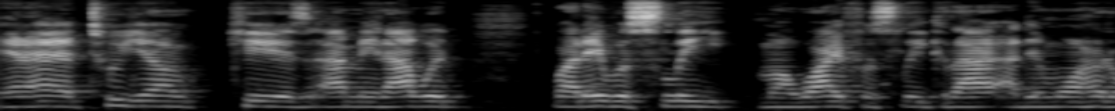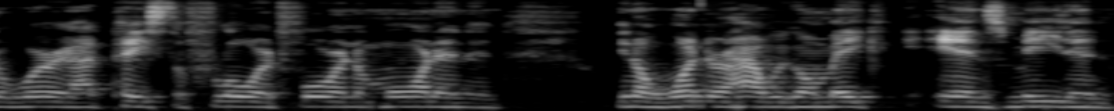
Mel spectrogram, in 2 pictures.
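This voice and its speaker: A man speaks at a fairly quick pace. His medium-pitched voice stays monotone and flat. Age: 60s. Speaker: construction company owner. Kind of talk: interview. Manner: conversational, repeats words.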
